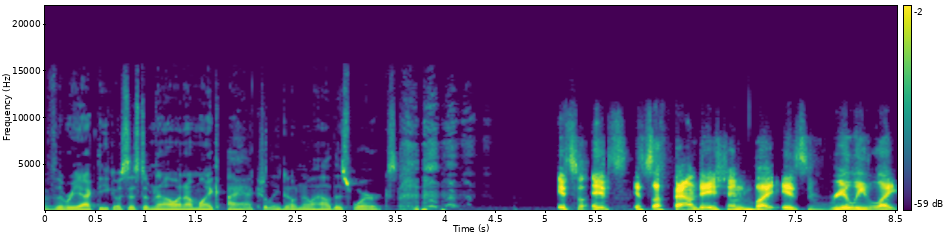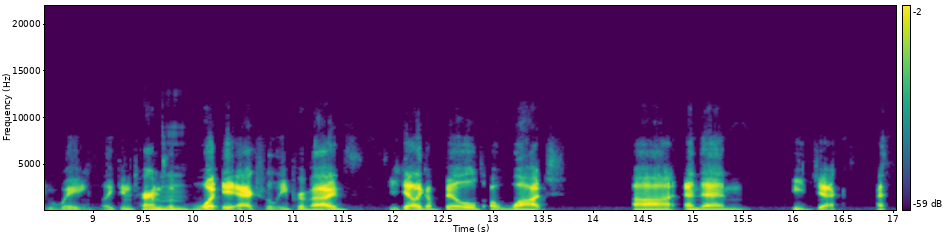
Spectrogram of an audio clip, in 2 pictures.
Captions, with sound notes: of the React ecosystem now and I'm like, I actually don't know how this works. (laughing) - It's a foundation, but it's really lightweight in terms of what it actually provides. You get like a build a watch and then eject I think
